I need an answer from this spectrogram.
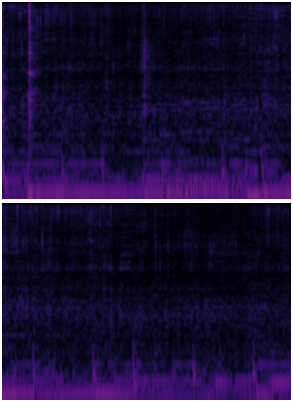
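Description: Achari aloo baingan sizzling steadily in a pan on the burner as it is spooned out, with a sharp clink of the metal spoon about a quarter-second in and a lighter clink about a second and a half in.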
